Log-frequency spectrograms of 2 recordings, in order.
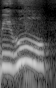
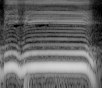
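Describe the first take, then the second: First: The pronoun ends with a 'u' vowel. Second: The pronoun ends with an 'i' vowel. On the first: The speaker calls it wrong. "Bukan bihu" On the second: The speaker calls it right. "fa akhraja bihi"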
